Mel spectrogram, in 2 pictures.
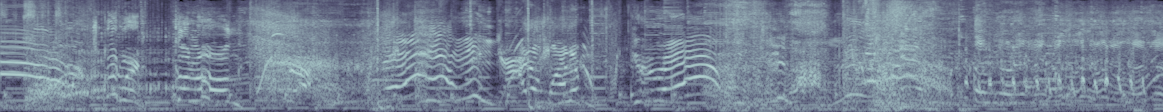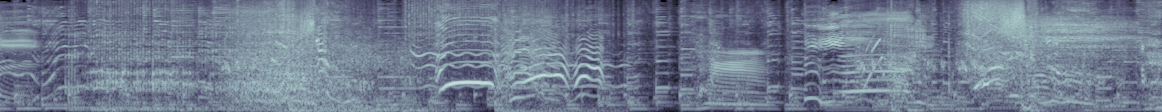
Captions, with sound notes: Squidward, go long! I don't want him! Gross! [growling] [shrieking] Heh.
